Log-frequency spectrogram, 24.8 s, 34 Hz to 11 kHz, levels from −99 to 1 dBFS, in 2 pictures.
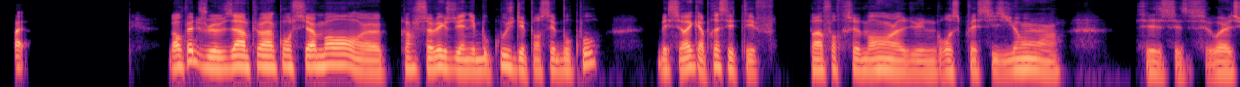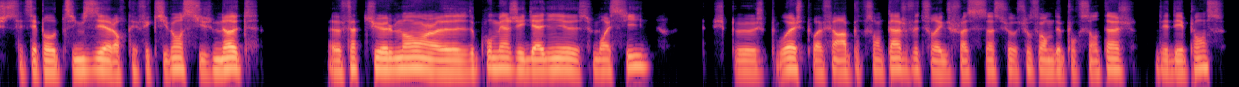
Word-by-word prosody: Ouais. -, -, +2 dB, 1.4 s
Bah 130 Hz, -, +4 dB
en 135 Hz, -, +3 dB
fait, 195 Hz, +2 st, +4 dB
je 130 Hz, -3 st, -3 dB
le 125 Hz, -1 st, +6 dB
faisais 125 Hz, +3 st, +2 dB
un 140 Hz, -1 st, +9 dB
peu 140 Hz, +2 st, +1 dB
inconsciemment, 135 Hz, 0 st, +4 dB
heu, 100 Hz, -2 st, +1 dB
quand 120 Hz, -, -3 dB
je 120 Hz, -, -5 dB
savais 120 Hz, +3 st, +4 dB
que 125 Hz, -, +2 dB
je 115 Hz, -, -8 dB
gagnais 105 Hz, -1 st, +2 dB
beaucoup, 105 Hz, +7 st, -1 dB
je 130 Hz, -, 0 dB
dépensais 110 Hz, -1 st, -2 dB
beaucoup. 110 Hz, -, -3 dB, 0.6 s
Mais 105 Hz, -, -1 dB
c'est 110 Hz, +1 st, -3 dB
vrai 125 Hz, +2 st, +6 dB
qu'après, 140 Hz, +1 st, +1 dB
c'était 100 Hz, -6 st, -3 dB
f 95 Hz, -, -18 dB, 0.3 s
pas 110 Hz, -1 st, +3 dB
forcément, 110 Hz, 0 st, -1 dB
heu, 100 Hz, -1 st, -1 dB
d'une 95 Hz, 0 st, -4 dB
grosse 100 Hz, 0 st, -4 dB
précision. 100 Hz, 0 st, -2 dB, 0.8 s
C'est 95 Hz, -1 st, -5 dB
c'est 80 Hz, -, -9 dB
c'est -, -, -13 dB
ouais 90 Hz, -1 st, 0 dB
ch 90 Hz, -, -5 dB
c'est -, -, -12 dB
c'est -, -, -2 dB
pas 100 Hz, -, +1 dB
optimisé 105 Hz, +3 st, +1 dB
alors 90 Hz, -3 st, +2 dB
qu'effectivement, 100 Hz, +4 st, -3 dB
si 110 Hz, -2 st, -5 dB
je 95 Hz, -, -9 dB
note, 115 Hz, +1 st, +4 dB, 0.7 s
heu, 100 Hz, -, 0 dB
factuellement, 120 Hz, +2 st, +3 dB
heu, 105 Hz, -1 st, +3 dB
de 105 Hz, -, -4 dB
combien 120 Hz, +3 st, 0 dB
j'ai 115 Hz, -2 st, -1 dB
gagné, 110 Hz, +1 st, +3 dB
heu, 110 Hz, -3 st, +1 dB
ce 110 Hz, -, -12 dB
mois-ci. 130 Hz, +6 st, -3 dB, 0.6 s
Je -, -, -14 dB
peux 100 Hz, 0 st, -3 dB
je 95 Hz, -1 st, -9 dB
p -, -, -47 dB
ouais, 120 Hz, +3 st, +4 dB
je 110 Hz, -, -7 dB
pourrais 100 Hz, -1 st, -5 dB
faire 100 Hz, +1 st, -2 dB
un 100 Hz, -, +2 dB
pourcentage. 110 Hz, +5 st, -3 dB
En -, -, -13 dB
fait 110 Hz, -, -8 dB
il -, -, -19 dB
faudrait 95 Hz, -2 st, -3 dB
que -, -, -10 dB
je -, -, -13 dB
fasse 95 Hz, -1 st, -6 dB
ça 105 Hz, -, -5 dB
sous 100 Hz, 0 st, -8 dB
sous 115 Hz, -, -10 dB
forme 105 Hz, -1 st, -4 dB
de 100 Hz, -, -2 dB
pourcentage 100 Hz, +3 st, -4 dB, 0.2 s
des 105 Hz, -2 st, -6 dB
dépenses 115 Hz, +6 st, -5 dB
110 Hz, 200 wpm, -22 LUFS, 100-120 Hz, 1.4 s, un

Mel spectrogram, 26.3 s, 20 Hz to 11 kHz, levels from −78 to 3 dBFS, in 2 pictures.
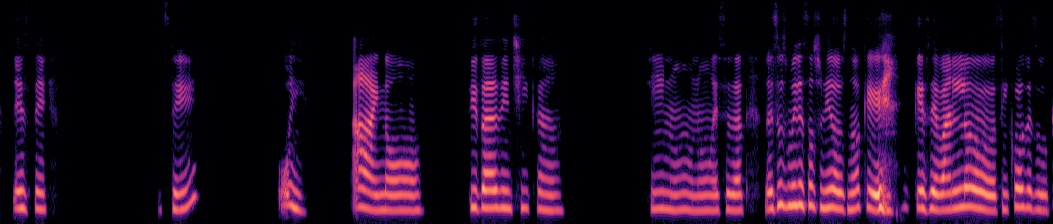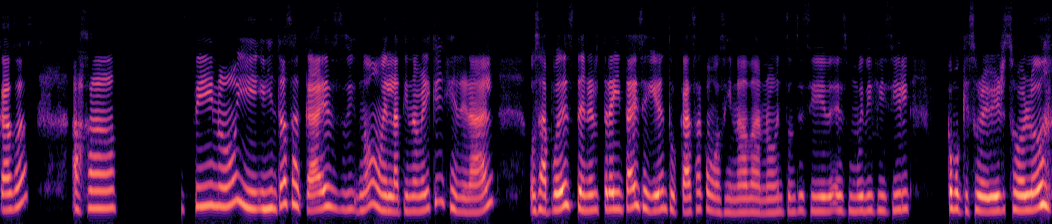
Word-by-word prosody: Este 250 Hz, -1 st, -3 dB, 1.6 s
¿Sí? 250 Hz, -, -3 dB, 1.0 s
Uy. 235 Hz, -8 st, -4 dB, 0.5 s
Ay 245 Hz, -4 st, +3 dB
no, 225 Hz, -1 st, -2 dB, 0.5 s
sí 270 Hz, -, 0 dB
estabas 260 Hz, 0 st, +5 dB
bien 260 Hz, -1 st, -1 dB
chica. 230 Hz, -3 st, -7 dB, 1.0 s
Sí, 250 Hz, 0 st, -6 dB
no, 235 Hz, -1 st, -6 dB
no, 225 Hz, +1 st, -6 dB
a 225 Hz, -, -3 dB
esa 235 Hz, +1 st, -6 dB
edad. 225 Hz, 0 st, -1 dB, 0.2 s
Eso 250 Hz, +5 st, 0 dB
es 305 Hz, -, +1 dB
muy 295 Hz, +1 st, +4 dB
de 305 Hz, -, +4 dB
Estados 285 Hz, -1 st, -3 dB
Unidos, 255 Hz, -2 st, +2 dB
¿no? 250 Hz, +3 st, -2 dB
Que, 240 Hz, -3 st, +6 dB, 0.2 s
que 260 Hz, -1 st, +2 dB
se 245 Hz, +1 st, +4 dB
van 240 Hz, +3 st, +2 dB
los 245 Hz, -5 st, +3 dB
hijos 270 Hz, +4 st, 0 dB
de 260 Hz, -1 st, -3 dB
sus 225 Hz, -2 st, -5 dB
casas. 240 Hz, -, +1 dB, 0.6 s
Ajá. 255 Hz, 0 st, 0 dB, 1.0 s
Sí, 290 Hz, +1 st, +2 dB
¿no? 290 Hz, +3 st, +1 dB
Y 260 Hz, -8 st, +1 dB
y -, -, +2 dB
mientras 290 Hz, +6 st, +1 dB
acá 280 Hz, -4 st, +2 dB
es, 270 Hz, -1 st, +1 dB, 0.2 s
no, 260 Hz, +4 st, -2 dB
en 220 Hz, -1 st, +3 dB
Latinoamérica 215 Hz, -, -2 dB
en 350 Hz, -2 st, -9 dB
general. 225 Hz, -, -2 dB, 0.4 s
O 220 Hz, -, -4 dB
sea, 225 Hz, -2 st, +1 dB
puedes 255 Hz, +7 st, +5 dB
tener 235 Hz, -1 st, +2 dB
30, 245 Hz, +2 st, +3 dB
y 295 Hz, -, +1 dB
seguir 235 Hz, -5 st, +2 dB
en 250 Hz, -, -4 dB
tu 230 Hz, -3 st, -3 dB
casa 210 Hz, +5 st, 0 dB
como 220 Hz, -4 st, -4 dB
si 200 Hz, 0 st, -10 dB
nada, 200 Hz, +1 st, -3 dB
¿no? 195 Hz, +1 st, -7 dB
Entonces 210 Hz, +1 st, -9 dB
sí 215 Hz, 0 st, -2 dB
es 220 Hz, 0 st, -2 dB
muy 215 Hz, 0 st, -3 dB
difícil, 225 Hz, +2 st, -6 dB, 0.4 s
como 245 Hz, -2 st, +3 dB
que 225 Hz, -, -7 dB
sobrevivir 220 Hz, 0 st, +4 dB
solo, 235 Hz, +3 st, +5 dB
240 Hz, 155 wpm, -20 LUFS, 225-260 Hz, 1.6 s, Que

